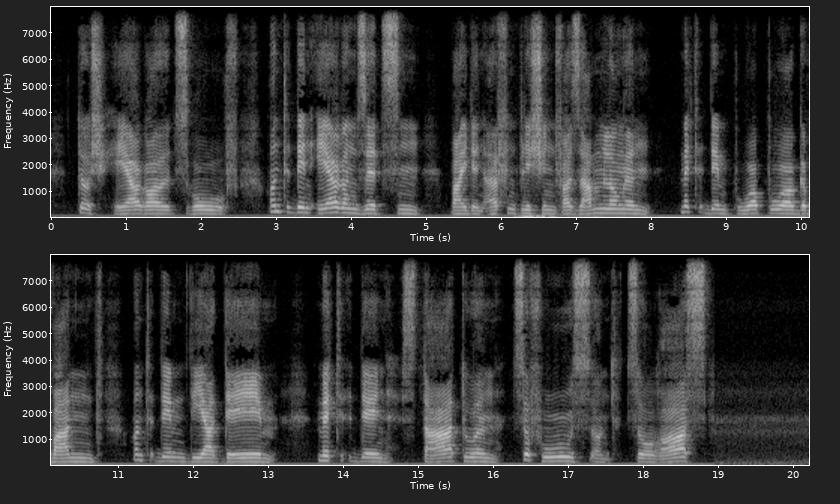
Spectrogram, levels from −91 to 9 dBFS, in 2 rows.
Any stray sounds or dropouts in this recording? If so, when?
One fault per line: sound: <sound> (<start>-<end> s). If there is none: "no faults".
no faults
